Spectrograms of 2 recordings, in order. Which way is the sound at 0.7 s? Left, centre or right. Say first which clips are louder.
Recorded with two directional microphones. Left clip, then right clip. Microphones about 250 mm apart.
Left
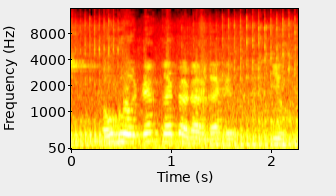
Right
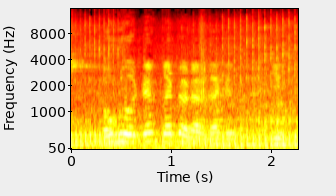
Left 2 dB; centre.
